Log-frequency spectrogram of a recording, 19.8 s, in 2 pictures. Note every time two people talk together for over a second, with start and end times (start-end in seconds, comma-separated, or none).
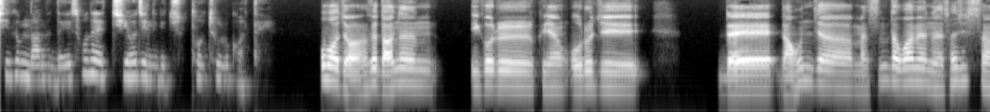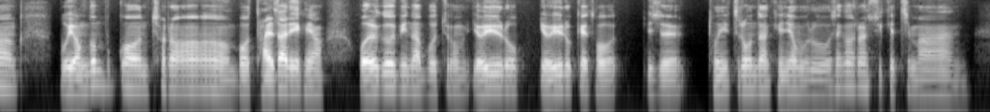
none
